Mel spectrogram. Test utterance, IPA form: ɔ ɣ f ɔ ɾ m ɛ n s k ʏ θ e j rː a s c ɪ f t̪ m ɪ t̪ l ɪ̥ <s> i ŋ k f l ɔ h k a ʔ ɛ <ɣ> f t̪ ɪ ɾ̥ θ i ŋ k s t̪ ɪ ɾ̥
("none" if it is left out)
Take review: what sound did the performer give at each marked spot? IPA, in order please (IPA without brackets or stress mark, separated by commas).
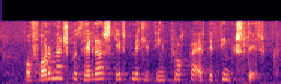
θ, none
